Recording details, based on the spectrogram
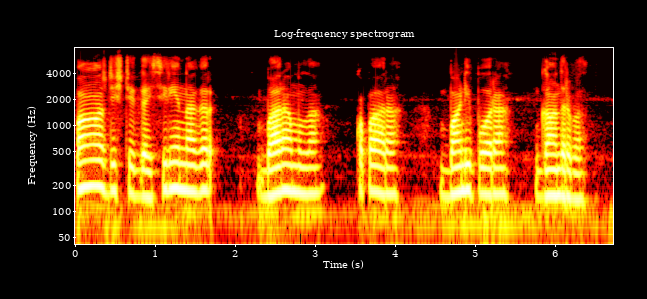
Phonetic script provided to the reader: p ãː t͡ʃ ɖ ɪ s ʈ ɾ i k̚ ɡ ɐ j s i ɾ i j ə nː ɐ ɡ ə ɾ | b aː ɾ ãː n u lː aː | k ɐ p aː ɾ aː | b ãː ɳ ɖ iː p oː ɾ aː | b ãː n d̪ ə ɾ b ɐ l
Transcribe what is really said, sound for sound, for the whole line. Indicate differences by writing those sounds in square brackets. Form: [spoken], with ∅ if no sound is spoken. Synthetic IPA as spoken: p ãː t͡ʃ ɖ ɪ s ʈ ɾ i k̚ ɡ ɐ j s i ɾ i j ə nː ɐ ɡ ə ɾ | b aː ɾ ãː [m] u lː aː | k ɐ p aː ɾ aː | b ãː ɳ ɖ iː p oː ɾ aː | [ɡ] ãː n d̪ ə ɾ b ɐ l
